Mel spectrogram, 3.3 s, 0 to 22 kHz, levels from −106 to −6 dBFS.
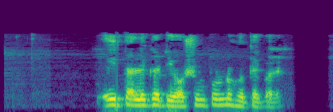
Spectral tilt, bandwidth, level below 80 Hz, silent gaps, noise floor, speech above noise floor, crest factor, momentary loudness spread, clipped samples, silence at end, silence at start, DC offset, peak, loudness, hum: -5.5 dB/octave; 7.6 kHz; -54 dBFS; none; -70 dBFS; 53 dB; 18 dB; 11 LU; under 0.1%; 0.55 s; 1 s; under 0.1%; -2 dBFS; -18 LUFS; none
